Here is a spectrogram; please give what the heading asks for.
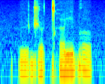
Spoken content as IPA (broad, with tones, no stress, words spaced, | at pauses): pɨ˨˩ d͡ʒə˞˧ǀʰɜ˧˥nʲɡ͡bɤ˥˩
